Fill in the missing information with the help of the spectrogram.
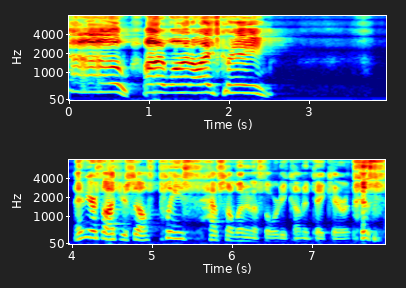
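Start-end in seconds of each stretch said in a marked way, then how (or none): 0.0-2.6 put-on very slow, stretched-out, loud, high child's tantrum. Describing a child throwing himself on the ground, imitating a child's tantrum. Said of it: "like a child is, throwing himself on the ground".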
